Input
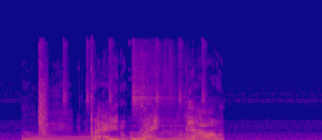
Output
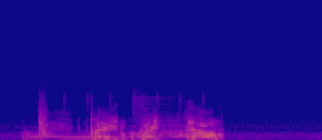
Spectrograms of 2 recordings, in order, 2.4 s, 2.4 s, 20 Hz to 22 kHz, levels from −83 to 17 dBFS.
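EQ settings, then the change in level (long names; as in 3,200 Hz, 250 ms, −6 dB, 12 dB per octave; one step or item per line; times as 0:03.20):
high-pass filter 680 Hz 12 dB per octave
head-to-tape spacing loss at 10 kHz 41 dB
+4.0 dB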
